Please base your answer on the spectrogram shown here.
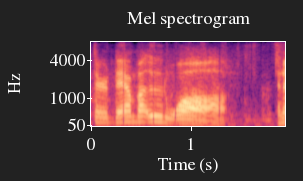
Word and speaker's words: Ottawa: Ray County, the East Hamilton Hurricanes, right there down by Ottawa, and that's how it's pronounced, Ottawa, not Ottawa, Ottawa.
